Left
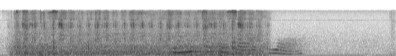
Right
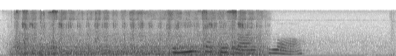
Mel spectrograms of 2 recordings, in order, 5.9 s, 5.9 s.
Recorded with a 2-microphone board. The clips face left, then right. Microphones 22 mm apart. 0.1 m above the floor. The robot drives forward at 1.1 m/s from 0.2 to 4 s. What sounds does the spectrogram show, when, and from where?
2.6 s a woman speaking: 25° right (ahead or behind), 3 m; by 4.6 s 35° right (ahead or behind), 2 m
